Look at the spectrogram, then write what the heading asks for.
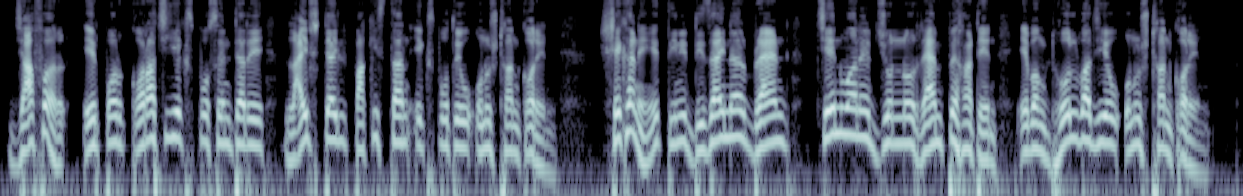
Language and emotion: Bengali, neutral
